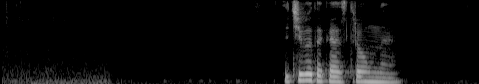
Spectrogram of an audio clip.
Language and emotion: Russian, positive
